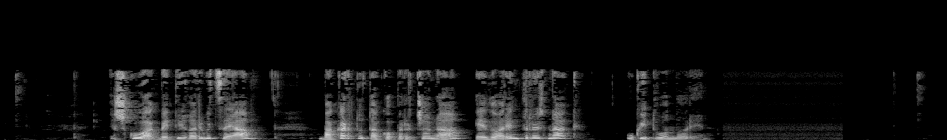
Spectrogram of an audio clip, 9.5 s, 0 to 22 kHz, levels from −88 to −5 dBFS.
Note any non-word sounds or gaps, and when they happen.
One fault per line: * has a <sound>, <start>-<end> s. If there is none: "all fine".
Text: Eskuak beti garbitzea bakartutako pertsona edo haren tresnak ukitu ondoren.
all fine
